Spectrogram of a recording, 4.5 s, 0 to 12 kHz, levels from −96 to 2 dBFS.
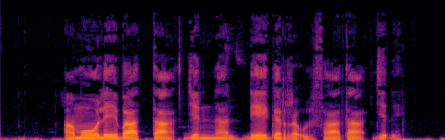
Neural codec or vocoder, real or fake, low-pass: none; real; 10.8 kHz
